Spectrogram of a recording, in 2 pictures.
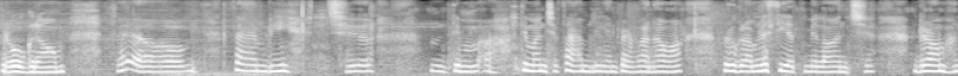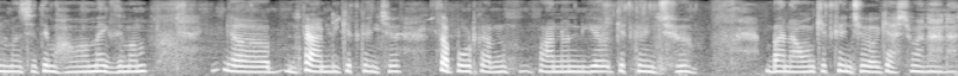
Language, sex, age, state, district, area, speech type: Kashmiri, female, 18-30, Jammu and Kashmir, Srinagar, rural, spontaneous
